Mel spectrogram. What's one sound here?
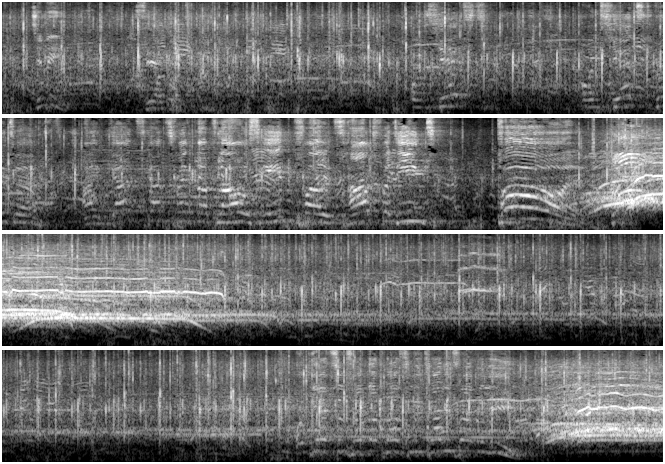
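A large crowd cheers and claps.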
